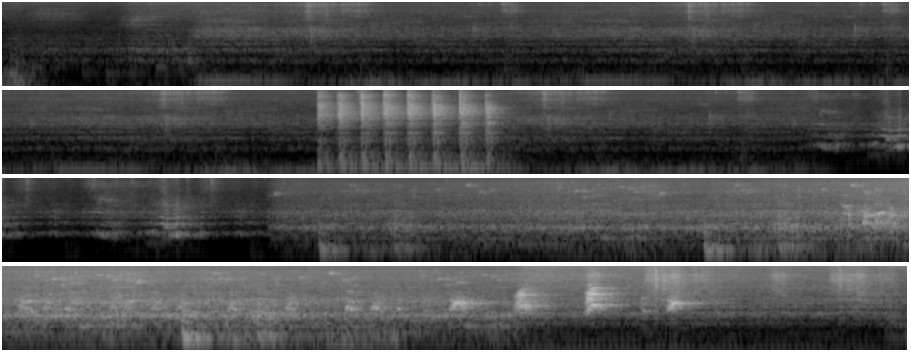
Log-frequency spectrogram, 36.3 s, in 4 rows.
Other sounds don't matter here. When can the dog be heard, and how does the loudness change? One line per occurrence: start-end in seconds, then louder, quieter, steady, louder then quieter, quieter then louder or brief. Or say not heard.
26.5-34.0 louder.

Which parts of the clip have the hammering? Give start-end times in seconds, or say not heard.
12.2-14.1.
